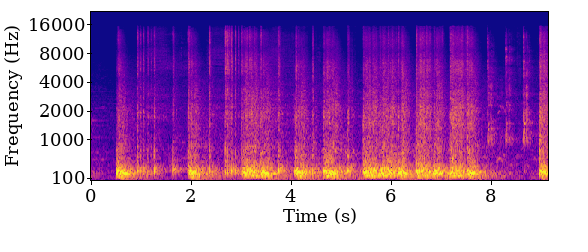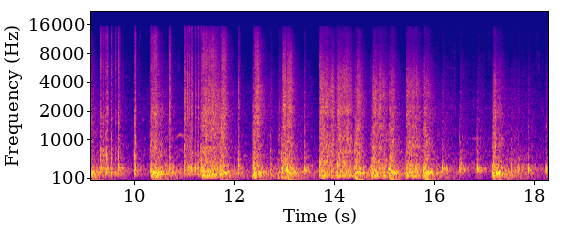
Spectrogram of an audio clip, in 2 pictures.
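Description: Marching band's drum section playing a rhythmic cadence on side drums, with drum rolls, after a brief pause about half a second in.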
